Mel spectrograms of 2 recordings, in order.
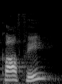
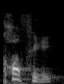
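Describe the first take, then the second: First: The first k sound has no puff of air. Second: The first k sound has a puff of air. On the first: The speaker calls it wrong. "It is not coffee" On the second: The speaker calls it right. "but coffee"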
